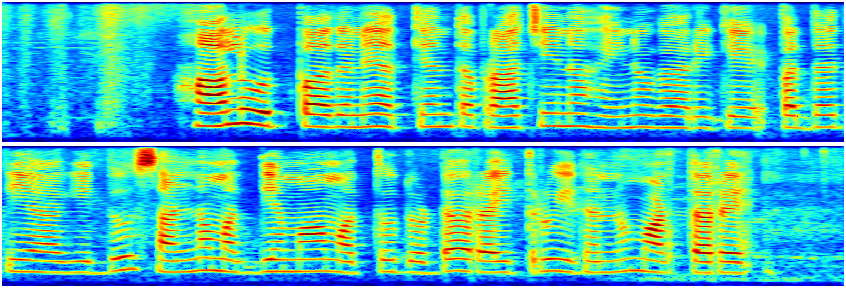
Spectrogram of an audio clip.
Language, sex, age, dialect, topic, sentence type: Kannada, female, 31-35, Mysore Kannada, agriculture, statement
